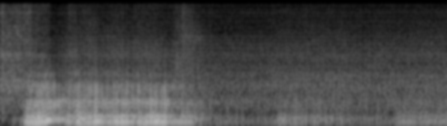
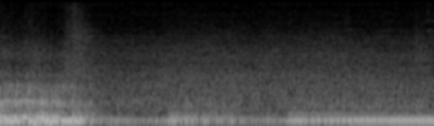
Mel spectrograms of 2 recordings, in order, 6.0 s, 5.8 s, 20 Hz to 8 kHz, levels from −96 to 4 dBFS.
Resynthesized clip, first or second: first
